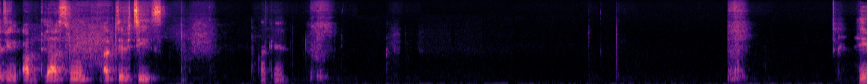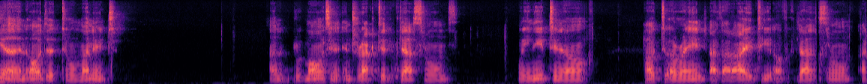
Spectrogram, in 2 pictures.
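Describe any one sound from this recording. A man speaks calmly through an online call, reading out with pauses.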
